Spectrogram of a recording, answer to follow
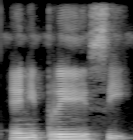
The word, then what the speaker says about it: précis: जैसा कि आप लोग स्क्रीन पे देख रहे हैं कि प्रेसीज comes from the French word précis, so say it like this, précis।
